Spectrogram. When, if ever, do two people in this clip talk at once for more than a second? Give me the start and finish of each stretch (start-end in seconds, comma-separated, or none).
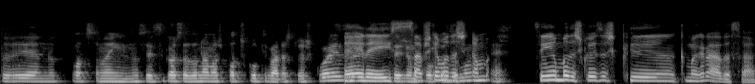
3.4-4.9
